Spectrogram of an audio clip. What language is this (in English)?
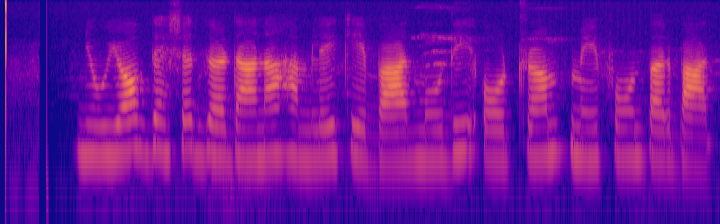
Urdu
